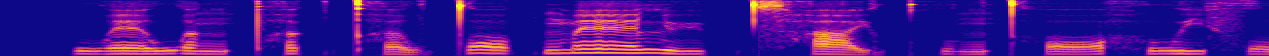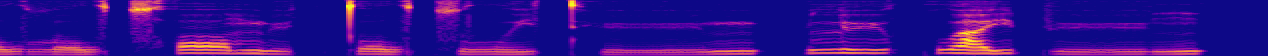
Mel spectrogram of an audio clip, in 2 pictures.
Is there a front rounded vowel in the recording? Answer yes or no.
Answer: yes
